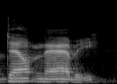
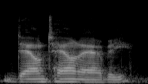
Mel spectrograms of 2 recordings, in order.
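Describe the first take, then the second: First: The first word ends in a plain 'ton' sound. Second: The first word ends in a full 'town' sound. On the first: The speaker calls it right. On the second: The speaker calls it wrong.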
